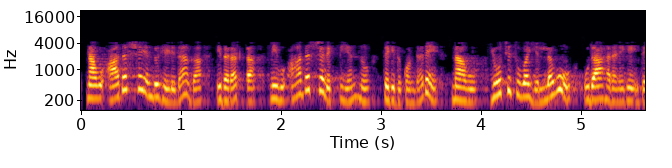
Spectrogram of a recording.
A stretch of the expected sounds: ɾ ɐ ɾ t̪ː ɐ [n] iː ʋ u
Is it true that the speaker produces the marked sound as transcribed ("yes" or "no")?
yes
